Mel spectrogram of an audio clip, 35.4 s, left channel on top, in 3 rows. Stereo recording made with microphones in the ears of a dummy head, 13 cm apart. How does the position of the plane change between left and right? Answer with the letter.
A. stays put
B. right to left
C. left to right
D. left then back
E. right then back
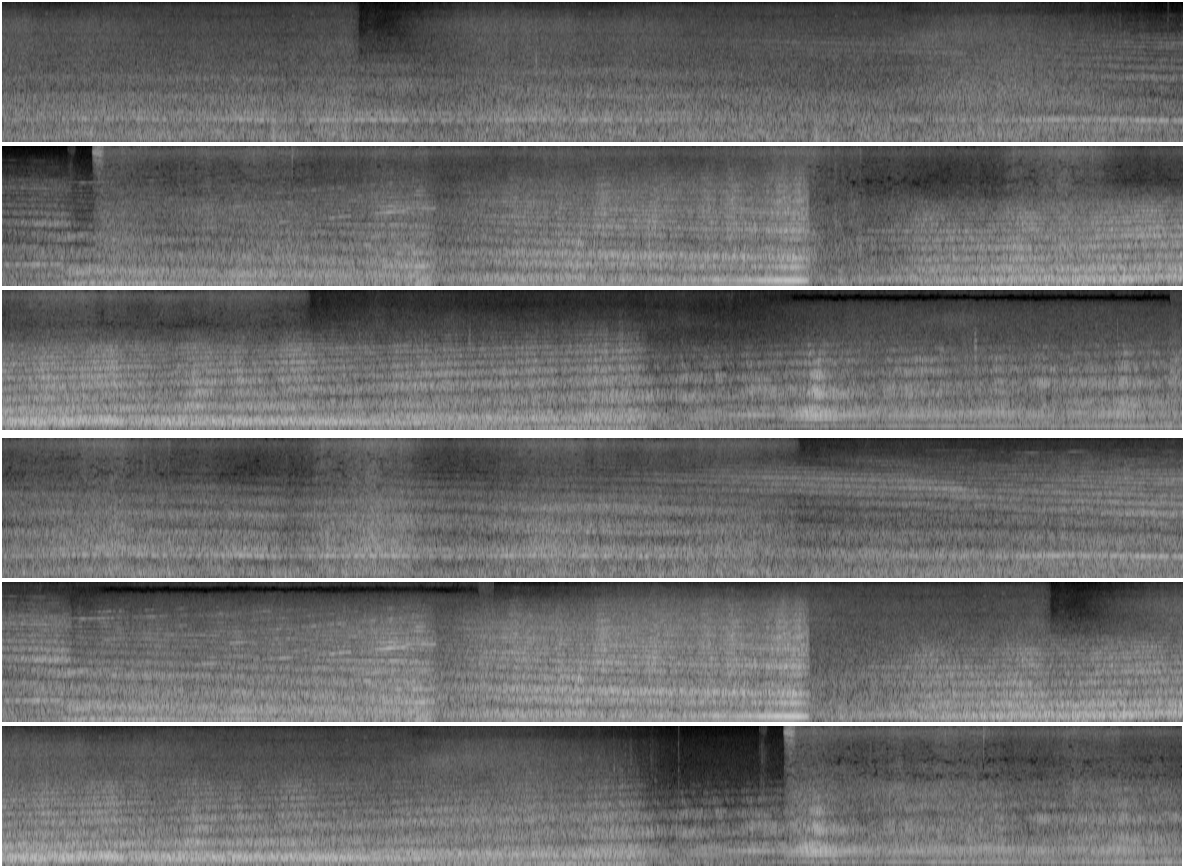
B.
